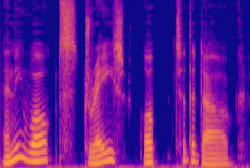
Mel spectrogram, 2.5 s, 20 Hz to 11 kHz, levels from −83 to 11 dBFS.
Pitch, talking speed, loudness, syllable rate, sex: 150 Hz, 190 wpm, -16 LUFS, 4.2 syllables/s, male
